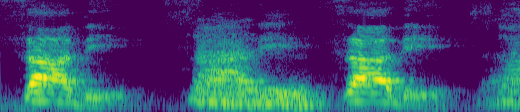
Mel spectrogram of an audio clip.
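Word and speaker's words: צדי: 그다음 용어가 조금 이렇게 어려운데 요거 먼저 적고 그다음 이렇게 구워주면은 이게 이제 사디인데 TS 발음이에요.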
